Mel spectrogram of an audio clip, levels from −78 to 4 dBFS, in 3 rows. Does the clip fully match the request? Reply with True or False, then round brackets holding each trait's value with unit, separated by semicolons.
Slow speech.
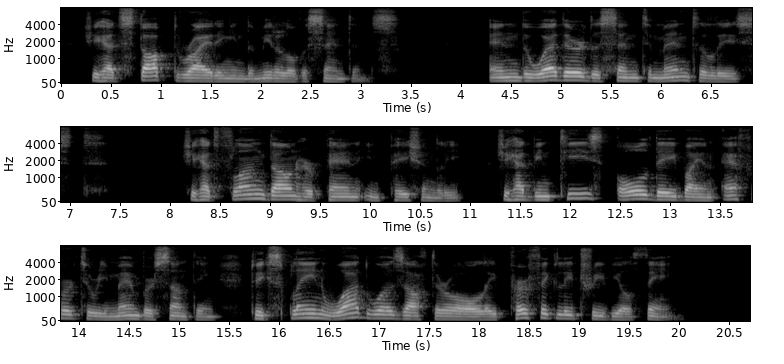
True (125 wpm)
